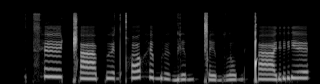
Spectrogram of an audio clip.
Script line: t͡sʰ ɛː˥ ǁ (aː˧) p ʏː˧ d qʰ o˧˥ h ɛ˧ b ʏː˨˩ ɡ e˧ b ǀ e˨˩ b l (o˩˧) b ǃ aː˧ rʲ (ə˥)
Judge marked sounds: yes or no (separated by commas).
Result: yes, no, no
